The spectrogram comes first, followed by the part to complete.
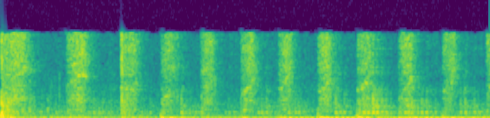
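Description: Wide flat brush swept quickly back and forth over wet oil paint on canvas, blending out the brush strokes: a rapid run of soft scratchy strokes, about six a second.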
